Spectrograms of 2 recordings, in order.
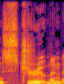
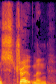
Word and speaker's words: Strootman: And Kevin Strootman, as I would describe him, the great player at Roma, is not that at all. It's Kevin Strootman.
